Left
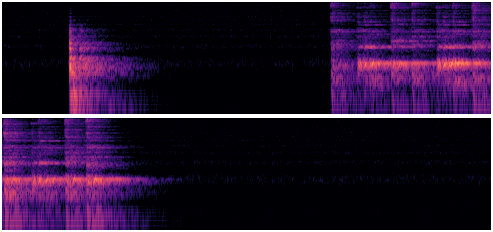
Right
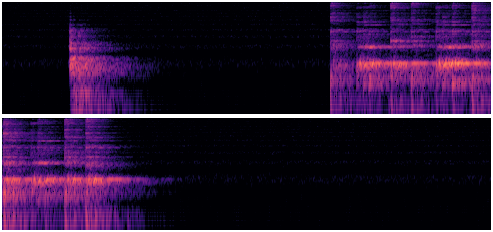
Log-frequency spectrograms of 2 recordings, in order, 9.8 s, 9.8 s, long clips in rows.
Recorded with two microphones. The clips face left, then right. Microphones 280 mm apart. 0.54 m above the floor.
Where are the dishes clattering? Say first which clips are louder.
Even; 75° right (ahead or behind), 5.5 m.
